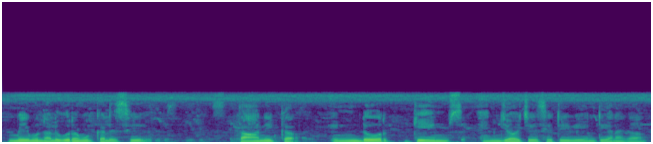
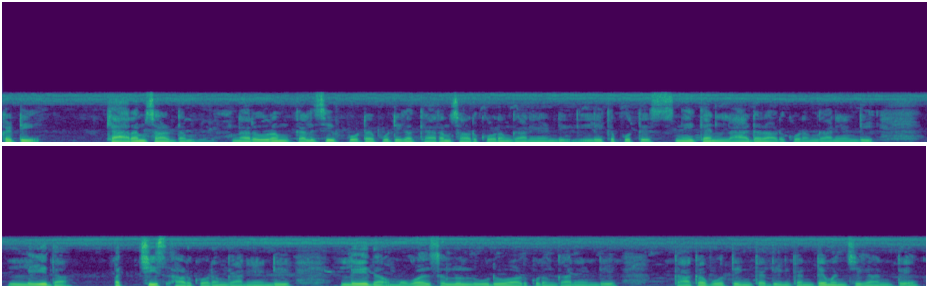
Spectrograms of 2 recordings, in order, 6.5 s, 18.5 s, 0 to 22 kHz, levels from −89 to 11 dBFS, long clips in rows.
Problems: constant background noise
